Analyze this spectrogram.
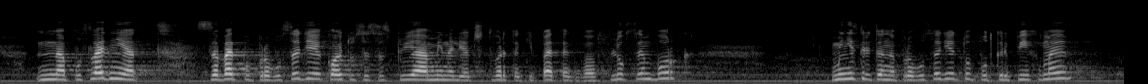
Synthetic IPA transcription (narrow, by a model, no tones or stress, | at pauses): nɐposlɛd̪nʲijət̪ | sɐvɛt̪̚popɾɐvosɤd̪iɛkɔjt̪ʊsɛsəst̪ojaminəlijət͡ʃɛ̥t̪vɤɾt̪əkipɛt̪əkvəflʲuksɛmbuɾk | minist̪ɾit̪ɛnɐpɾɐvosɤd̪iɛt̪opot̪kɾɛpixmɛ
